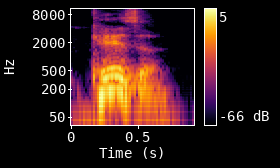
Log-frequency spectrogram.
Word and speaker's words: Käse: A-umlaut sounds like... – Ä. – Ä. – And we find this in words like... – Lärm, for noise. – Lächeln, für smile. – And Käse, for cheese.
